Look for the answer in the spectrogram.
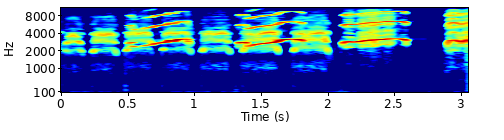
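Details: At a nest near Charlo, Montana, an osprey gives a quick series of shrill whistled yelps in the evening of 17 August, short notes alternating with longer rising, slurred whistles, about eight calls in three seconds.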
